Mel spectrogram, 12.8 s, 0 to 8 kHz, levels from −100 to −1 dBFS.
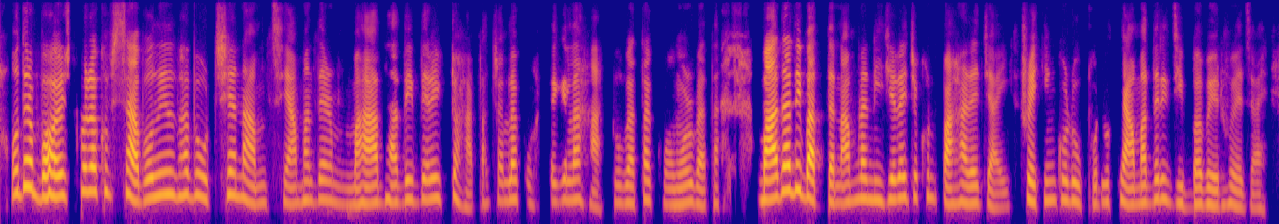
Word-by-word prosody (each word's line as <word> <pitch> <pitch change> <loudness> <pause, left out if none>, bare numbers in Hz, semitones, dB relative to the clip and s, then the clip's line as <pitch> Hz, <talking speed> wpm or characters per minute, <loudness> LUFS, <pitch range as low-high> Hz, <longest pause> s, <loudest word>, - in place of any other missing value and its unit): ওদের 370 +5 +6
বয়স্করা 270 +5 +6
খুব 315 -3 -5
সাবলীলভাবে 270 +3 +2
উঠছে, 260 +4 -6 0.2
নামছে। 195 -1 -4
আমাদের 220 +2 -5 0.3
মা 175 +2 +2 0.2
দাদিদের 225 +3 -3
একটু 265 - -8
হাঁটাচলা 195 +9 -6
করতে 195 +2 -17
গেলে 230 0 -2
হাঁটু 155 +5 -8
ব্যাথা, 190 +4 -3
কোমর 180 +1 -6
ব্যাথা। 170 +2 -7 0.5
মা 225 - +11
দাদি 330 +1 +7
বাদ 220 - +9
দেন, 205 -2 -1
আমরা 230 +3 -2
নিজেরাই 230 +3 -1
যখন 255 0 -11
পাহাড়ে 190 +1 +1
যাই, 145 - -6 0.2
ট্রেকিং 220 -1 -2
করে 220 -1 -5
উপরে 185 +2 -14
উঠে 205 - -11
আমাদেরই 195 +5 -3
জিব্বা 180 -1 -5
বের 165 -2 -3
হয়ে 165 -4 -7
যায়। 140 -1 -13
215 Hz, 165 wpm, -22 LUFS, 185-240 Hz, 0.5 s, মা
